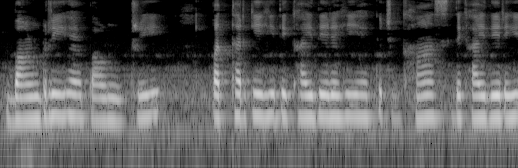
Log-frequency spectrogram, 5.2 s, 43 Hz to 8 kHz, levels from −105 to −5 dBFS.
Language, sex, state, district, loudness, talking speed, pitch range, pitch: Hindi, female, Uttar Pradesh, Etah, -33 LUFS, 185 wpm, 200-215 Hz, 205 Hz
